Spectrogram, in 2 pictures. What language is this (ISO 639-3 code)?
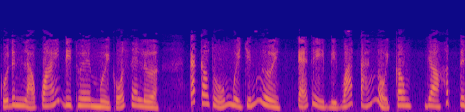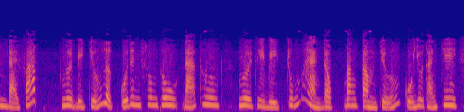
vie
